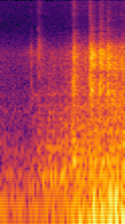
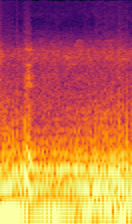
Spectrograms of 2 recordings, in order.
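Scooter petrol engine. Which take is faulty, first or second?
second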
